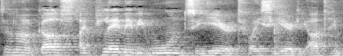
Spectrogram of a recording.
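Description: Speaking with an Irish accent at a very fast pace, a man is heard through audible room echo and noticeable background noise. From Ireland. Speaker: comedian and impressionist. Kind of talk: casual interview chat. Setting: studio, several people around one mic.

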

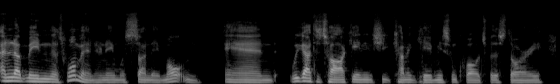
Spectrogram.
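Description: A man talks at a fairly quick pace. He has a western New York accent. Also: dry, close sound with no echo, very clean recording, silent background. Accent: western New York (Inland North). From Buffalo, western New York. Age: 30s. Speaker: sports beat reporter. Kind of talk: casual interview chat. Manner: casual, filler-heavy.

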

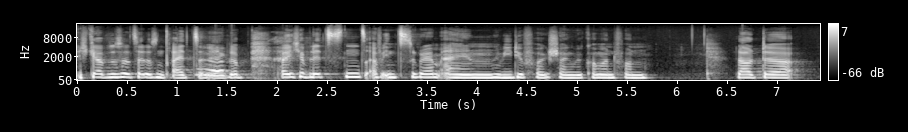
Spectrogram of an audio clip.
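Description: A woman's fairly high voice, fairly slow and monotone with flat intonation. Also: very even loudness. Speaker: podcast co-host. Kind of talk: casual chat.

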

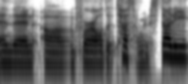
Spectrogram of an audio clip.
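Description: A woman with an American accent speaks at a fairly quick pace in a plain, everyday voice, pitched fairly low. The very clean recording has a silent background and a dry, close sound with no echo. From Queens, New York. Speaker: medical resident. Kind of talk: casual interview chat.

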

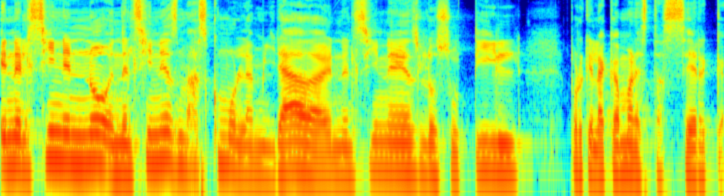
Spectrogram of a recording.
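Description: In a very clean recording with a silent background, a man with a Mexican accent speaks at a fairly quick pace. His fairly high voice keeps a fairly even intonation. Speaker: podcast co-host and photographer/filmmaker. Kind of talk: casual chat. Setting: studio with cameras. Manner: fast.

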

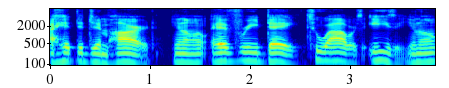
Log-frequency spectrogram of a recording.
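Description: At a fairly slow pace, a man speaks in a plain, everyday voice with a medium pitch. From Rochester, New York, US. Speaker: podcast guest, weight loss story. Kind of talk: casual chat.

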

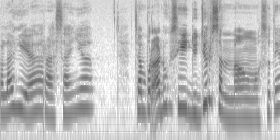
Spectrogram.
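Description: The woman's voice shows ordinary pitch variation. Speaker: university student abroad. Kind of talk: casual chat. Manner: fast; laughing.

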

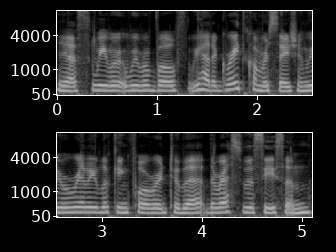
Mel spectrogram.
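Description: A medium-pitched woman's voice in a Swedish accent, monotone and flat, very even in loudness, very fast with hardly any pauses. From northern Sweden. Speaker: graduate trainee podcast co-host. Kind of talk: casual chat.

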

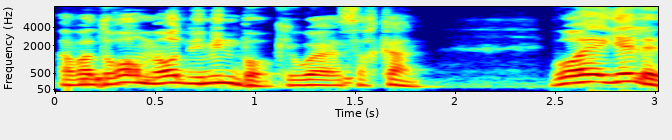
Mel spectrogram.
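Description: A man talks with ordinary pitch variation. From Israel, Lod. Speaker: retired footballer and club manager. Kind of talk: casual interview.

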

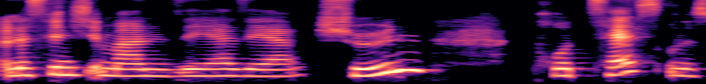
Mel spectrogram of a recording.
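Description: In a very clean recording with a silent background, a woman talks at a moderate pace in a plain, everyday voice. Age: 30s. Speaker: family counselor and mediator. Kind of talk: interview.

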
